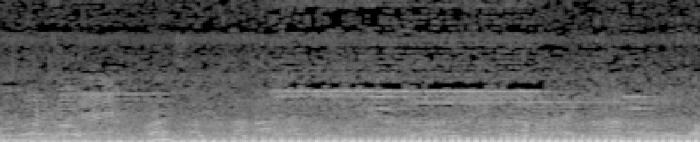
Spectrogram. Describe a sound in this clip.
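A crowd of young men talk and shout over one another nearby.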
